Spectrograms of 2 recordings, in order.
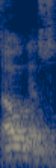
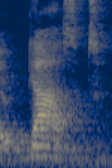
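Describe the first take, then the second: First: The stress is on the first syllable. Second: The stress is on the second syllable. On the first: It names the month. "شهر أغسطس" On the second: It means impressive or amazing. "لو قلتها أوغاست معناها شيء fantastic amazing"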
